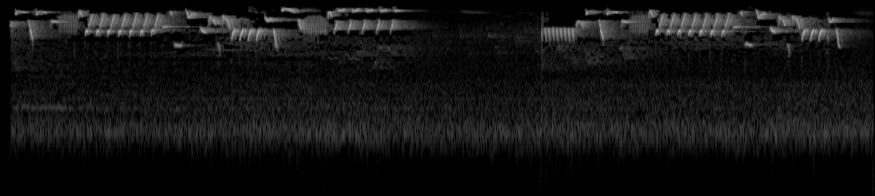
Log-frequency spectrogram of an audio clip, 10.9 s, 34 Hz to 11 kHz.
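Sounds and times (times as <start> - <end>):
wren singing: 0.1 - 10.9.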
